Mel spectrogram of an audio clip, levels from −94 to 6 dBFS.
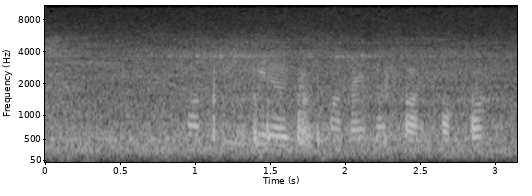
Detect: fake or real real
